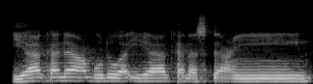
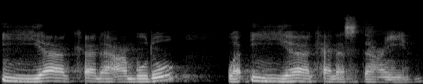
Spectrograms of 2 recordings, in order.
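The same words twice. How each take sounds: First: The y sound in iyyaka is short, not doubled. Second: The y sound in iyyaka is held long, doubled. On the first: We worship only the sunlight. The speaker calls it wrong. "kalau ada yang baca" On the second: We worship only you. The speaker calls it right.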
